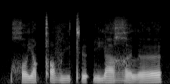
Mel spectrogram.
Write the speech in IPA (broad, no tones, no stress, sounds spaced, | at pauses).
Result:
χ o j ʊ qʼ ɔ v i tʼ ʏ ʔ i j a ʁ ə l œ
